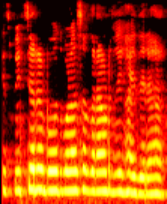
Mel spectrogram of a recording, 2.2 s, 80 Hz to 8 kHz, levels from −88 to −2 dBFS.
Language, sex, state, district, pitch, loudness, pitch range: Hindi, female, Jharkhand, Garhwa, 275 Hz, -14 LUFS, 255-280 Hz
